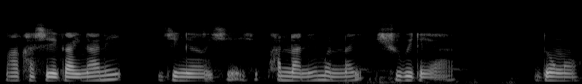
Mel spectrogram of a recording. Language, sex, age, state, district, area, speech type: Bodo, female, 30-45, Assam, Baksa, rural, spontaneous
